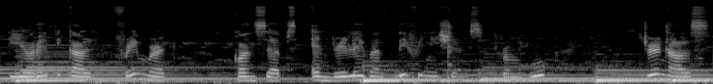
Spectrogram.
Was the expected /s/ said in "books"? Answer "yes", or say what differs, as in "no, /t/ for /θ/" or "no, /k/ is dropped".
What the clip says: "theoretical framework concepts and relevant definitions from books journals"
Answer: no, /s/ is dropped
